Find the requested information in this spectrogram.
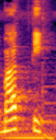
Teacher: Vokal I tinggi bawah depan tak bundar pada kata batik.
